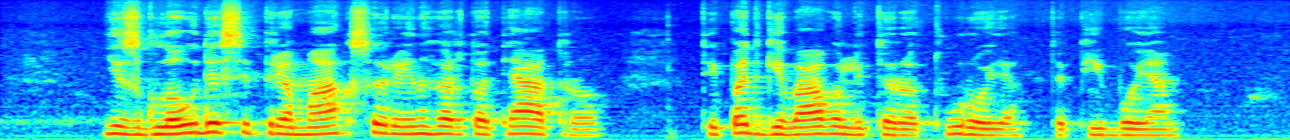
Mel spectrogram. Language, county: Lithuanian, Kaunas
